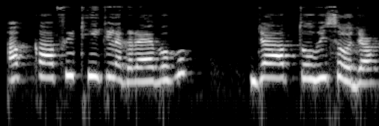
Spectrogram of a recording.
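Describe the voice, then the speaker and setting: A woman's voice: very high voice, a little fast, pushed and bright. A woman voicing a fussy old mother-in-law in a cartoon, insisting on waiting for her working daughter-in-law. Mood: insistent.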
